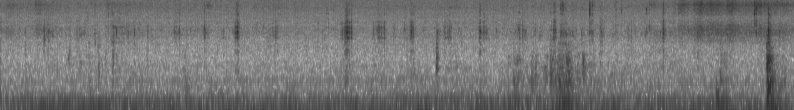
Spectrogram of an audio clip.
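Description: Passenger train carriage running along the track, heard from inside: a steady low rumble with scattered small clicks and rattles, a brief louder swell about two-thirds of the way through and a sharp knock near the end.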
